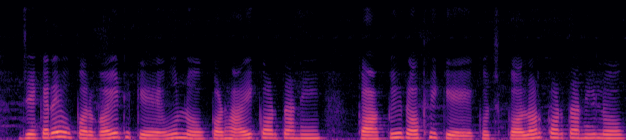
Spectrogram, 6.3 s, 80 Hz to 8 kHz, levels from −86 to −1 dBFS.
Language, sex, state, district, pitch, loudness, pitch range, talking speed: Bhojpuri, female, Uttar Pradesh, Gorakhpur, 210 Hz, -32 LUFS, 190-225 Hz, 135 wpm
